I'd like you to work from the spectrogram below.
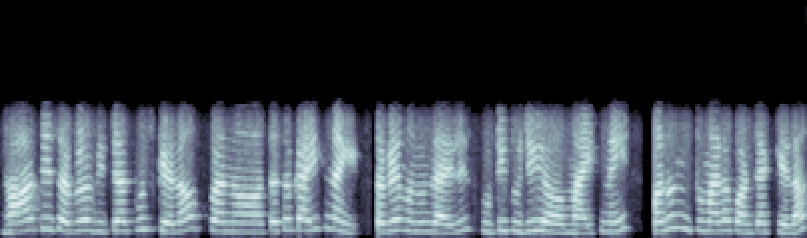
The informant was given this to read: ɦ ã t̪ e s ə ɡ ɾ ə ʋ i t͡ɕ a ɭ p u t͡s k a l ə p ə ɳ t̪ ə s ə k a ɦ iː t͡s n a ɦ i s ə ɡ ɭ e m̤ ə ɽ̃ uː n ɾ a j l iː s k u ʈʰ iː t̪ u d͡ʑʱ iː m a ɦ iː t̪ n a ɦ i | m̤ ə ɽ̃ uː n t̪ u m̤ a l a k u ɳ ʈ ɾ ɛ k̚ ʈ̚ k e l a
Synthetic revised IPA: ɦ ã t̪ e s ə ɡ ɭ ə ʋ i t͡ɕ a ɾ p u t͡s k e l ə p ə ɳ t̪ ə s ə k a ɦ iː t͡s n a ɦ i s ə ɡ ɭ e m̤ ə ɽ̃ uː n ɾ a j l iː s k u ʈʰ iː t̪ u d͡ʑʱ iː m a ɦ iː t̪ n a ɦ i | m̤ ə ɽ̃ uː n t̪ u m̤ a l a k ɔ ɳ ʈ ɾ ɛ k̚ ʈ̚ k e l a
